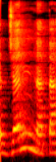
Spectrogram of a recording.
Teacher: اکثر لوگ کیا کرتے ہیں جناتا پڑھ دیتے، نون کی زبر کو لمبا کر دیتے، تو ایسا بھی نہیں کرنا.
